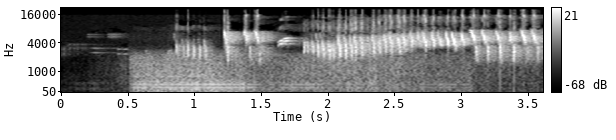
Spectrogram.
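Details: Ngeriwik song of a white panda canary beginning over low background noise: a few faint tones, then quickening high chirps build into a dense, rapidly pulsing trill.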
